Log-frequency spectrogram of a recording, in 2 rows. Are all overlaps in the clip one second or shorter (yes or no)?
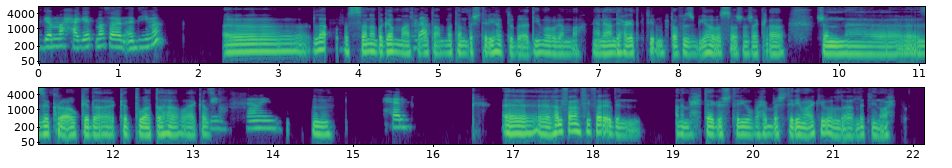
yes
